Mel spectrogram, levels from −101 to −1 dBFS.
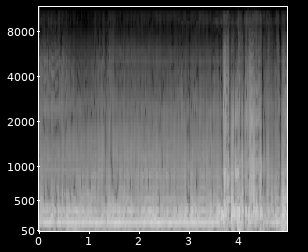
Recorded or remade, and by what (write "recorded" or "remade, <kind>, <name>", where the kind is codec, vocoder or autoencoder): remade, vocoder, BigVGAN v2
